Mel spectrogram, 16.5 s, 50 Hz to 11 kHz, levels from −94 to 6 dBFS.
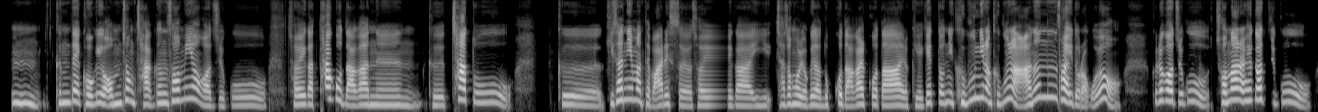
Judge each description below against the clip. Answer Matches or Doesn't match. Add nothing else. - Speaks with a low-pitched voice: Doesn't match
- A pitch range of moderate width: Doesn't match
